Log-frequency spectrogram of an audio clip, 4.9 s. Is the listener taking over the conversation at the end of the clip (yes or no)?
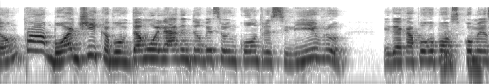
no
